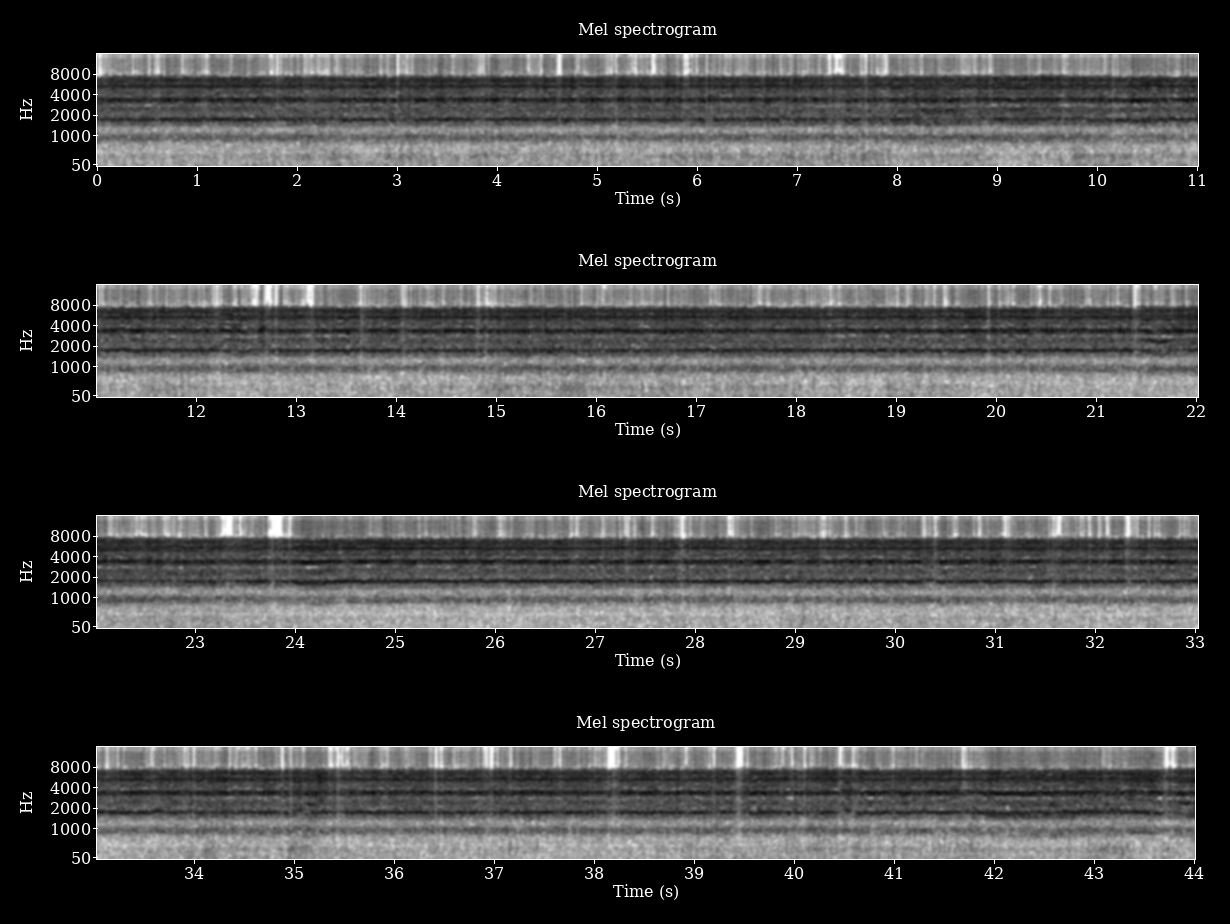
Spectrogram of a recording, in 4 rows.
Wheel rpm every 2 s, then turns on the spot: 230, 230, 240, 230, 230, 230, 230, 230, 230, 230, 230, 230, 230, 230, 230, 230, 230, 240, 230, 240, 230, 220.
none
